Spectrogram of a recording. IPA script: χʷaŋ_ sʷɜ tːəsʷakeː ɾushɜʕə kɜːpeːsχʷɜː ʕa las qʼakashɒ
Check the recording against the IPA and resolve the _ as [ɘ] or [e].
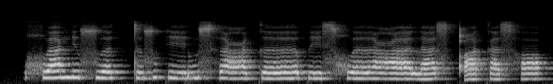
e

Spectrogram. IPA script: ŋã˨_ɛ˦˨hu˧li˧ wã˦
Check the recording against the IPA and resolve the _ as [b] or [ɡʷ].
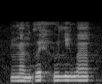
ɡʷ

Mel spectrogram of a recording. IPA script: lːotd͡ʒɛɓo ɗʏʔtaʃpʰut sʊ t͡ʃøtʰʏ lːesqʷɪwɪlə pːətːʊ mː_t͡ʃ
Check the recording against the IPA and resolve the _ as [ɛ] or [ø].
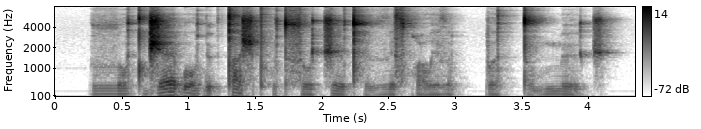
ø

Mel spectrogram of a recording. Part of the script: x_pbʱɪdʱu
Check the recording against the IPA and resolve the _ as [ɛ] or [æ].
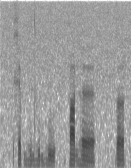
ɛ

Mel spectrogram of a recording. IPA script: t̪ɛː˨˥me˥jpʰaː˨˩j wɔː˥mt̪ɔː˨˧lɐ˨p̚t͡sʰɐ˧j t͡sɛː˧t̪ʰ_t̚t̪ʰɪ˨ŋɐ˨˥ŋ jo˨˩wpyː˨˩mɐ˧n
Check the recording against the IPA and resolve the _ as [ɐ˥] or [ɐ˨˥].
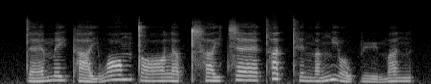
ɐ˥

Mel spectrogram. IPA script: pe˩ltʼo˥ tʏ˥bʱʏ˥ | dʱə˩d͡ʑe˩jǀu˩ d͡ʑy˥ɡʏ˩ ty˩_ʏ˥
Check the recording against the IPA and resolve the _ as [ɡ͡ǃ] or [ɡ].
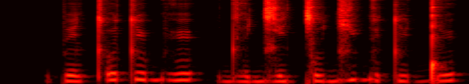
ɡ͡ǃ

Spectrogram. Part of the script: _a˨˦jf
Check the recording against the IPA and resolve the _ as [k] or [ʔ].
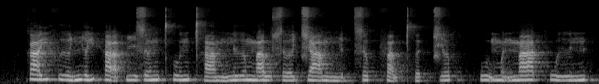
k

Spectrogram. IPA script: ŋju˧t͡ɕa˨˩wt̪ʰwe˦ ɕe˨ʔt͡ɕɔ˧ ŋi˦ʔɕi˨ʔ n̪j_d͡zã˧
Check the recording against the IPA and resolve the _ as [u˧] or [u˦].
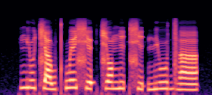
u˦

